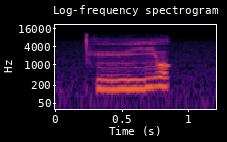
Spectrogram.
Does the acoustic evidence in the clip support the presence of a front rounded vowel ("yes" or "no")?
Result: yes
